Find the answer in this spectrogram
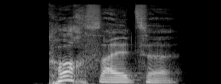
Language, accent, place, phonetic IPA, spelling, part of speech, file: German, Germany, Berlin, [ˈkɔxˌzalt͡sə], Kochsalze, noun, De-Kochsalze.ogg
- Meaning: dative singular of Kochsalz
